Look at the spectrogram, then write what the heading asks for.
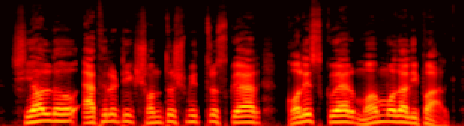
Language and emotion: Bengali, neutral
